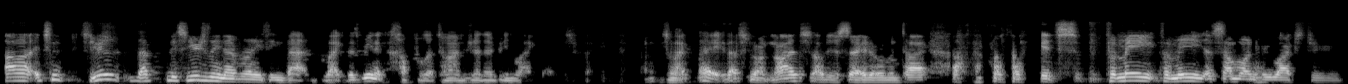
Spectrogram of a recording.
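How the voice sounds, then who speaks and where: A man's voice: mid-range voice, animated, moderate pace, gravelly, warm tone, dry recording. Young man, easygoing interview guest, dry close sound, muffled lo-fi. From Australia. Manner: easygoing, rambling with restarts. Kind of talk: casual conversation.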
